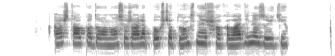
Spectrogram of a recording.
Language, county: Lithuanian, Kaunas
